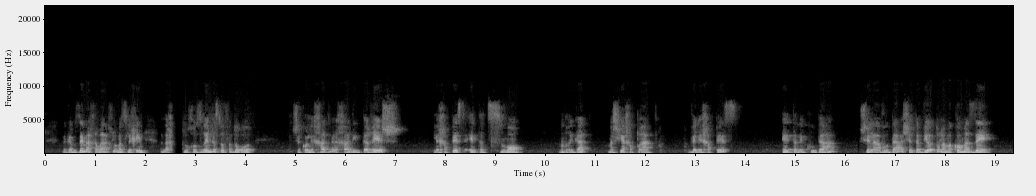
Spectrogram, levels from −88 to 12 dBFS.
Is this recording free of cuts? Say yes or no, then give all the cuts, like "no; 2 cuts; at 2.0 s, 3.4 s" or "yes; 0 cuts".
yes; 0 cuts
